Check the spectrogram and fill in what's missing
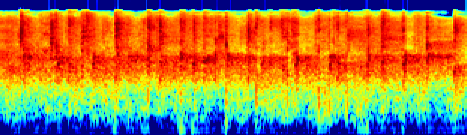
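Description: An audience at a Godzilla book presentation breaks into loud, sustained applause, many hands clapping in a thick, even roar that holds steady from start to finish.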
